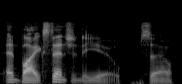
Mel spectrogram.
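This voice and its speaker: A man's voice: low-pitched, normal speed, vocal fry, sharp tone, no room sound, dull audio. A man acting as game master in a casual online tabletop roleplaying discussion, explaining things with frequent asides.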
